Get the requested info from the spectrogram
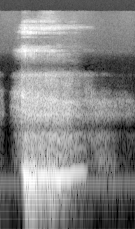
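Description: A man's voiced, contented sigh, about a second long, tailing off into a breath.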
